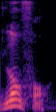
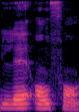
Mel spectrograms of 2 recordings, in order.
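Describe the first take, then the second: First: The vowel of 'le' is dropped and linked. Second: The vowel of 'le' is pronounced separately. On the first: The speaker calls it right. "you say l'enfant" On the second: The speaker calls it wrong. "you don't say le enfant"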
